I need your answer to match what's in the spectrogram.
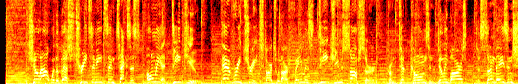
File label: English Radio; June Treat Montage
